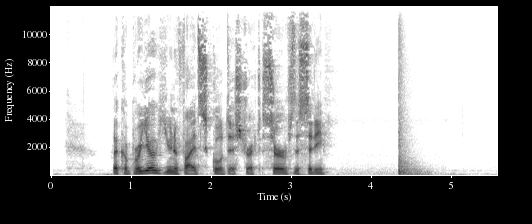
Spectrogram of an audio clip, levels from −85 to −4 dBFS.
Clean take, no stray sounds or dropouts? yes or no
no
